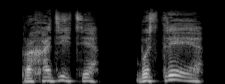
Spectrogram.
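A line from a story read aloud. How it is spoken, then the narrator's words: Whisper. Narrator (Russian): прошептал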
